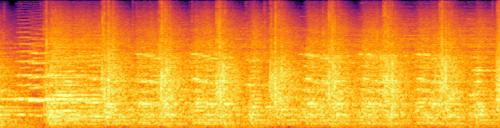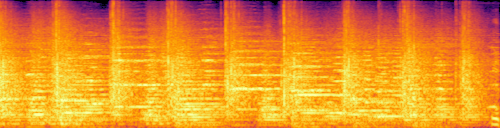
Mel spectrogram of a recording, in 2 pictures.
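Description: Orchestra led by its strings playing a lively classical piece, with sharp accents about twice a second.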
